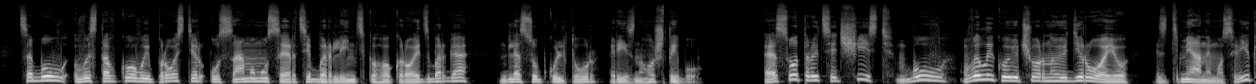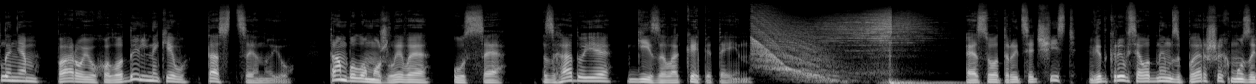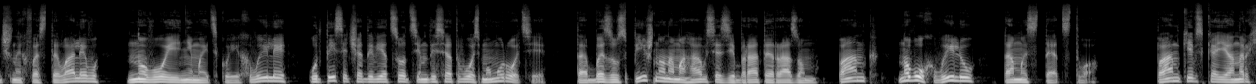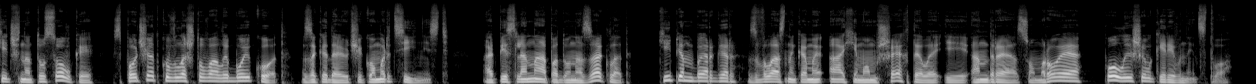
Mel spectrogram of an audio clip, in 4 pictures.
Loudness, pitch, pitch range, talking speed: -19 LUFS, 120 Hz, 100-150 Hz, 95 wpm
